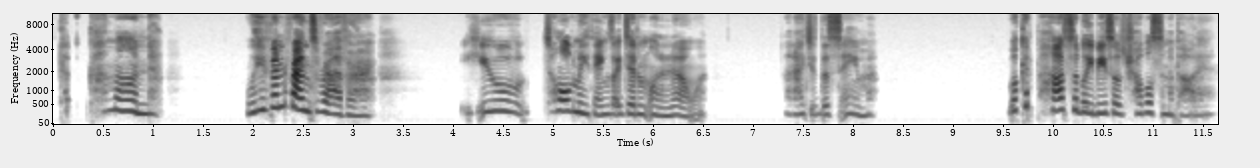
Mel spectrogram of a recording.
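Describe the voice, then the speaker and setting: A proud, easily flustered young princess voiced by a woman who stammers through her words. Her voice sits high and her pace is slow, and she drops into hushed whispers between sharp protests. The sound is close and dry, like an intimate audio drama. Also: no echo, exaggerated voice. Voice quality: stammering, flustered, shifts between soft whispers and indignant outbursts. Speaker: ASMR roleplay performer. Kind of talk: ASMR roleplay acting.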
